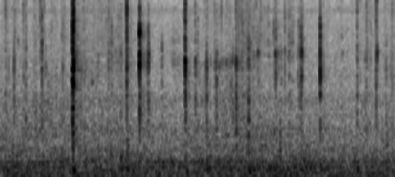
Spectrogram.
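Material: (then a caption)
Soap. A solid green bar of soap, held in the hand, is carved with a small metal blade, giving a run of short, crisp scraping clicks and snaps that are mostly bright and high. The cuts come irregularly over a quiet background, with one louder snap near the start and several smaller ones after, each dying away almost at once.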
